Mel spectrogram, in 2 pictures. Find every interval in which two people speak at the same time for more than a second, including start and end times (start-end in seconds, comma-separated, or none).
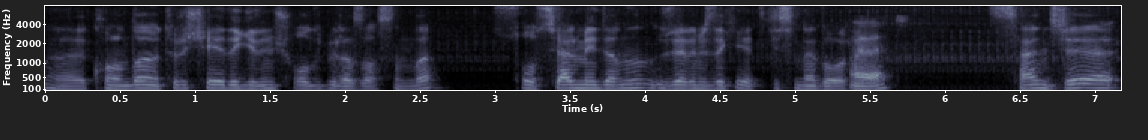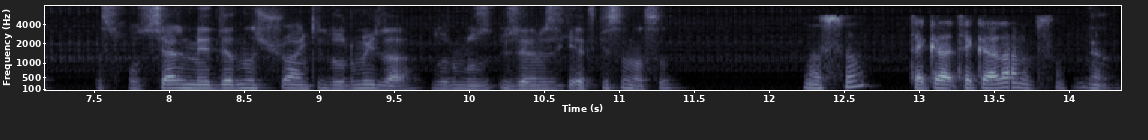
none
